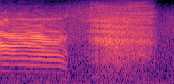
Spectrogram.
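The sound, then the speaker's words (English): A terrified cat lets out a strained, fearful meow as it leaps from a rooftop onto a boat amid rising floodwater, a long harmonic wail that breaks into a rougher, higher cry before trailing off, with no talking. “The water continued to rise, and it slopped over the highest rooftops, where a terrified cat leapt onto the boat.”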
